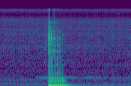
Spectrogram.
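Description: A heavy staff strikes with a sudden booming thud that rings briefly.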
